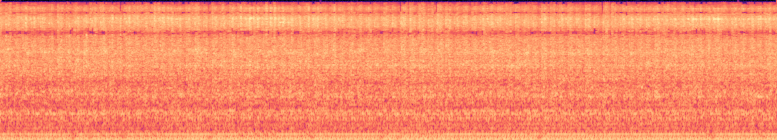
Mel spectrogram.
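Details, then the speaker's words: Harley Twin Cam, first start after a Drag Specialties clutch install: strong, deep, steady thumping at a raised cold idle, about four pulses a second, even and settling; normal fast idle. "Gonna wait for the idle to come down a little bit."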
